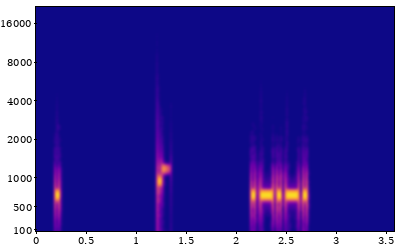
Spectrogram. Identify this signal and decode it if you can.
Morse code, heard as a keyed tone, about 28 wpm, 700 Hz. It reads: E <AR>
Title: Single Character (Letter:Number:Punctuation:Prosign) Alt 28wpm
